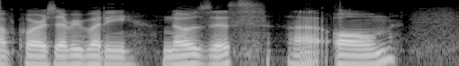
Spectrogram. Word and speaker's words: oṃ: Om is not just two sounds. It's not o and it's three sounds, because within the o is a and u together.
